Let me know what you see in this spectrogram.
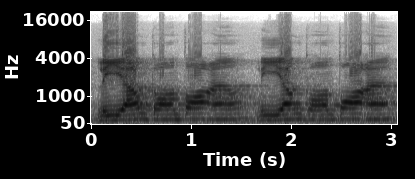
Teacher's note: Sifat qalqalahnya lebih dekat ke bunyi fathah.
